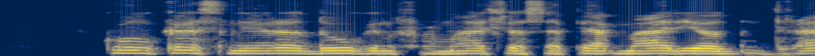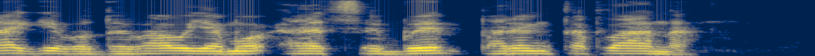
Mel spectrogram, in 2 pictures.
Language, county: Lithuanian, Šiauliai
